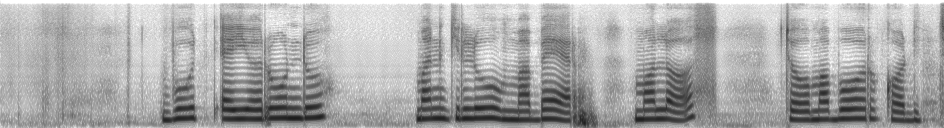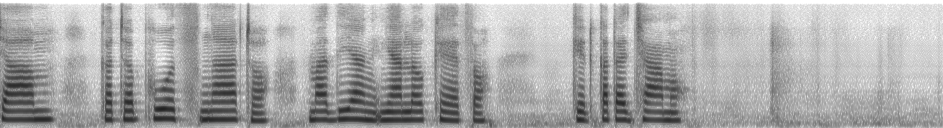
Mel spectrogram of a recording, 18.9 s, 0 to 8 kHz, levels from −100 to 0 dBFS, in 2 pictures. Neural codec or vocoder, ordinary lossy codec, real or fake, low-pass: codec, 24 kHz, 0.9 kbps, DualCodec; none; fake; 7.2 kHz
